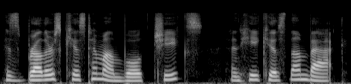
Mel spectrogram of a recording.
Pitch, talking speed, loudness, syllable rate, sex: 200 Hz, 205 wpm, -19 LUFS, 4.7 syllables/s, female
